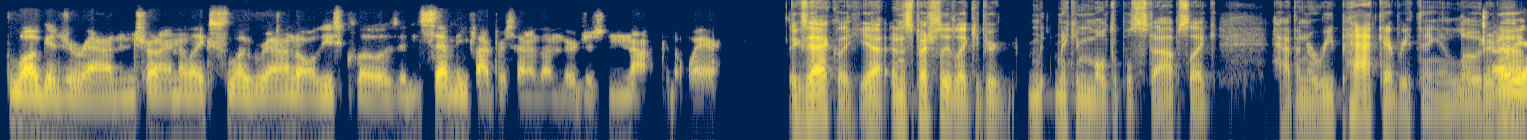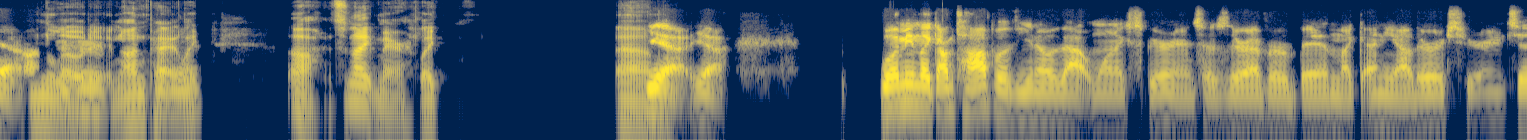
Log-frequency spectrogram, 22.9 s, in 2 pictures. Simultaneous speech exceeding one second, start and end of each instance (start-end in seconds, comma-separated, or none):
11.2-12.9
